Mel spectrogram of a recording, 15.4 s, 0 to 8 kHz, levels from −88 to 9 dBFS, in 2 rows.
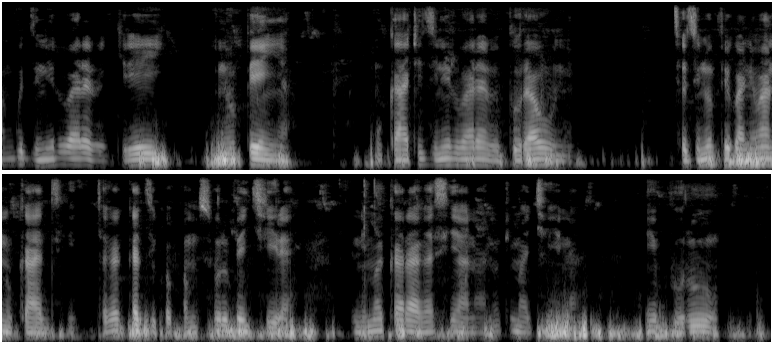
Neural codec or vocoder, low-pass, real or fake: none; 7.2 kHz; real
